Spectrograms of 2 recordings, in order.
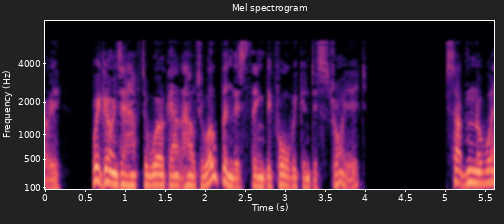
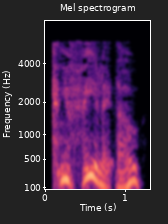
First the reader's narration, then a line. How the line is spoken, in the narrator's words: Ron asked in a hushed voice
